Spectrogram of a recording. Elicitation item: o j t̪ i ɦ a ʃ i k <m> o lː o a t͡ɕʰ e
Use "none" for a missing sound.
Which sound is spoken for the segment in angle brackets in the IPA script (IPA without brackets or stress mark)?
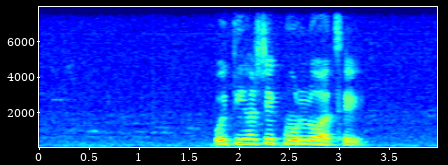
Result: m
